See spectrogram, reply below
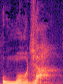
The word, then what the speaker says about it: umoja: It's called umoja. Umoja. Can you say that with me? Umoja. No. Don't say it like you're American or Michiganders.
